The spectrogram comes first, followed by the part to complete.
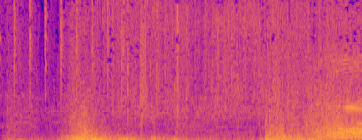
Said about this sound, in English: I don't think the goal is for the hot stove to actually blow up. No. We need it to blow up. But it's for like effect.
